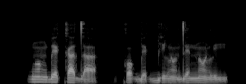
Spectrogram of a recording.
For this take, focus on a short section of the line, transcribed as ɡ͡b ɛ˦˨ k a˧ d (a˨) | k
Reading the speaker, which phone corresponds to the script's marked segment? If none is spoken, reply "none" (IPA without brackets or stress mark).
a˨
